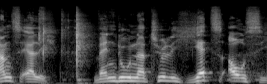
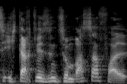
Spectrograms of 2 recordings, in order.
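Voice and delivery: ordinary talk

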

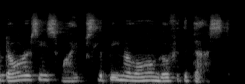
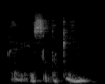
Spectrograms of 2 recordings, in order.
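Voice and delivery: whisper; 2 semitones lower, 13 dB quieter, faster than usual. Real, not acted. Aside while reading the story.

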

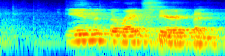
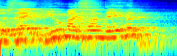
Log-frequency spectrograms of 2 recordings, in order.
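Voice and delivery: higher, rising questioning call; 9 semitones higher than usual. A narrator's reading. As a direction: narrator voicing a call to someone far away. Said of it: "He calls it".

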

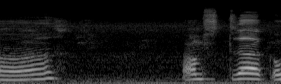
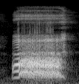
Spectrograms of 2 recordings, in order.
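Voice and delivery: sudden loud breathy scream; startled scream; 21 dB louder than usual. Real, not acted. Player crashing in the game, startled scream.

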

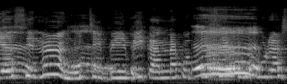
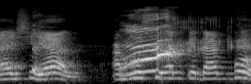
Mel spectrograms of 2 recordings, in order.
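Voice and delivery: loud threat half laughing; mock threat; 2 semitones lower, 9 dB louder than usual. Real, not acted. Mother scaring toddler with the jackal, loud mock threat.

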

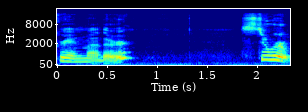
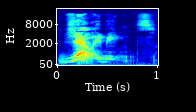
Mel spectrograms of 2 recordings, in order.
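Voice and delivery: muffled voice; 3 semitones lower, 8 dB louder than usual. Acted. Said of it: "said a muffled voice".

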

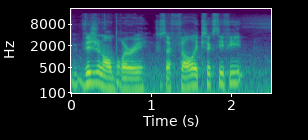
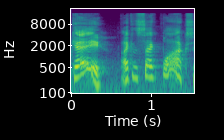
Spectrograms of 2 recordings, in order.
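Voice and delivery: dopey block-stacking dude; 8 semitones higher, slower than usual. Retold or imitated. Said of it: "who's like".

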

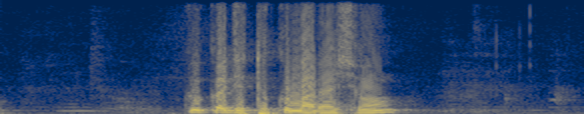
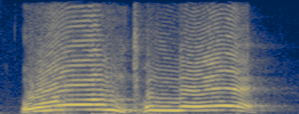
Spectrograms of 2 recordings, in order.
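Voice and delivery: dramatic call; 12 semitones higher, 5 dB louder, much slower than usual. Retold or imitated. Dramatic announcement of rumor.

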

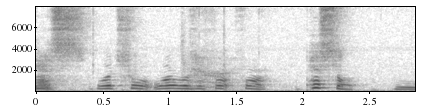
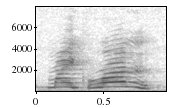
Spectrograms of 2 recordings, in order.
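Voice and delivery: high, urgent yelling; frantic warning shout; 8 semitones higher, 4 dB louder than usual. Pretend. Player sending Mike inside away from infected, frantic shout.

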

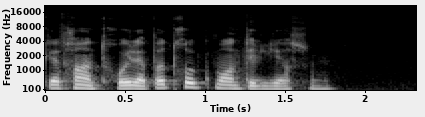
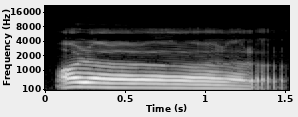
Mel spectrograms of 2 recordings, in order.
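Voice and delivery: delighted oh là là; 4 dB louder than usual. Real, not acted. Reacting to Kanté pull.

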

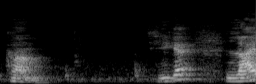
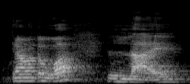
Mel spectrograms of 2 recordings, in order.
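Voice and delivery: ordinary talk, nothing marked

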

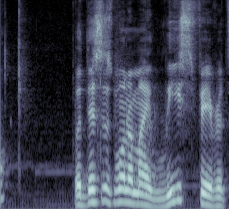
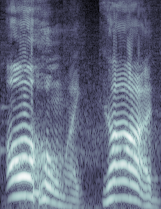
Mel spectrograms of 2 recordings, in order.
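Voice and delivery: stunned shout; 6 semitones higher, 11 dB louder, much slower than usual. Real, not acted. Knockout in Wii boxing.

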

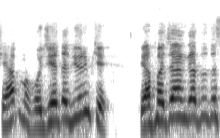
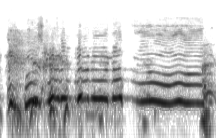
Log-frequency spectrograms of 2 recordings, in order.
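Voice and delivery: high, wailing mock cry through laughter; hammed-up sobbing; 4 dB louder, much slower than usual. Crying player tells the club president he isn't being played, mock sobbing. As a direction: whimper it like a crying kid, half laughing. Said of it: "Böyle ağlıyorum".

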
